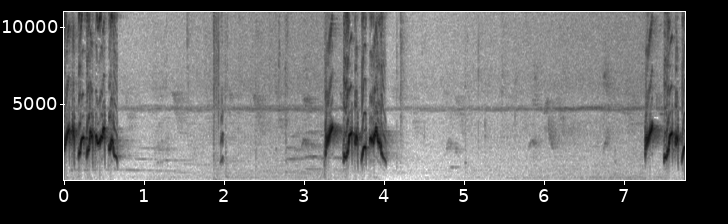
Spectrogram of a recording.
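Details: Red-whiskered bulbul in morning song training, fighting song style: three bursts of quick, warbling looped whistles, each under a second, spaced about three to four seconds apart with quiet gaps between.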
